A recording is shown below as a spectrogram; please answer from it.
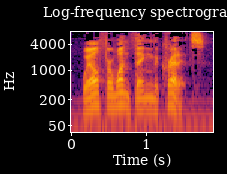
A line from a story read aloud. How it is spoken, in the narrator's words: Dionys said, apparently unfazed by the laughter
